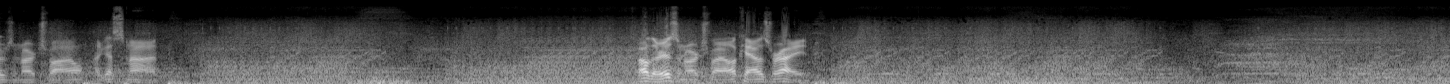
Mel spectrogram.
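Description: A futuristic gun fires rapid buzzing shots.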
